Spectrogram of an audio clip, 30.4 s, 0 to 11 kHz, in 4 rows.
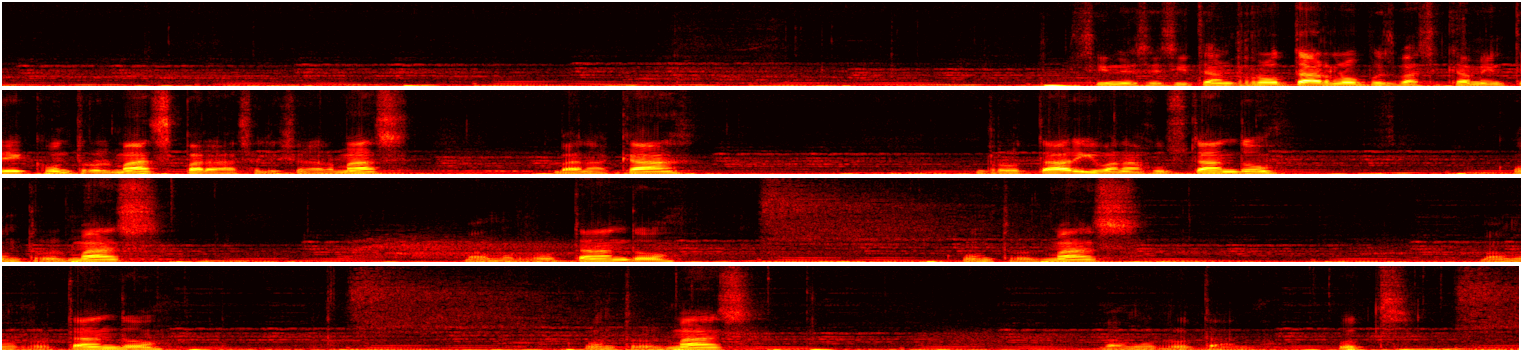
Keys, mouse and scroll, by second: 1.4 click, 2.0 s, 3.4-3.9 middle drag, 4.2 scroll up 1, 5.7-6.3 middle drag, 6.7-7.1 middle drag, 8.2 ctrl+KP_Add, 10.2 click, 11.8-13.7 drag, 14.2 click, 15.5 ctrl+KP_Add, 17.0-18.6 drag, 19.3 click, 20.3 ctrl+KP_Add, 21.8 click, 22.0-23.3 drag, 23.8 shift+middle click, 25.0 click, 26.1 ctrl+KP_Add, 27.5-29.3 drag, 29.7 ctrl+z.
